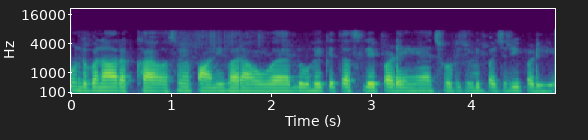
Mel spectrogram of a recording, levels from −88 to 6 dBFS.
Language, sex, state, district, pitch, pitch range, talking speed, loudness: Hindi, female, Chhattisgarh, Raipur, 160 Hz, 160-165 Hz, 235 wpm, -17 LUFS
